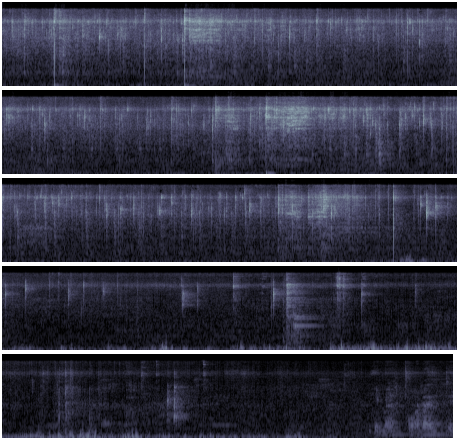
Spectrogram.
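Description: Eggs fry in mustard oil in a wok, giving a continuous close sizzle and crackle with occasional scraping and handling clatter, softer in the middle stretch and rumbling near the end.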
